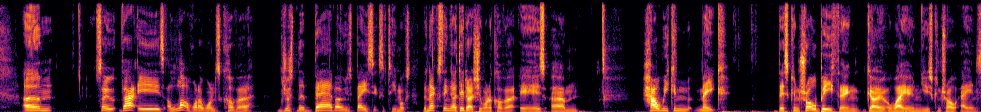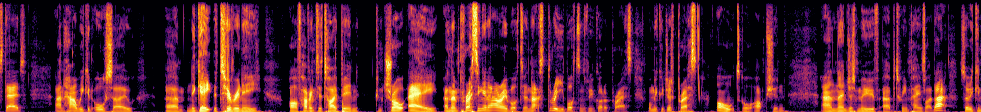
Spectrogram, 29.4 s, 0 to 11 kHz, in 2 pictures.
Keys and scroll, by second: 11.3 ctrl+b, 13.2 ctrl+a, 20.6 ctrl+a, 21.4 Page_Up, 25.5 alt+Left, 26.5 alt+Right, 28.1 alt+Left, 28.4 alt+Right.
